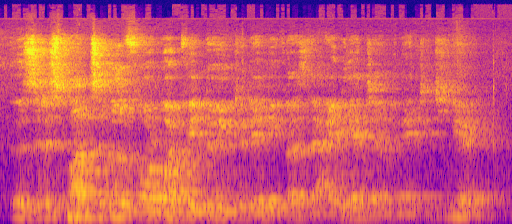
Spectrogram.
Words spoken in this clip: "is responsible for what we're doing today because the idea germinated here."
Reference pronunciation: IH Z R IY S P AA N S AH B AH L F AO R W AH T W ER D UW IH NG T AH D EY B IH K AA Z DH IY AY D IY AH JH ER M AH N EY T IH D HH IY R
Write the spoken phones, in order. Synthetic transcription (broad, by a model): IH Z R IY S P AA N S AH B AH L F AO R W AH T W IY D UW IH NG T AH D EY B IH K AA Z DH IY AY D IY AH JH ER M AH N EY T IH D HH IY R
